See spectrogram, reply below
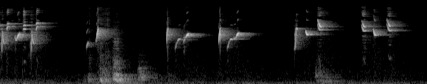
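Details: Short, clear downslurred whistles and chips from an American goldfinch singing to attract a mate and instruct chicks, given in separate bursts about every half second to second, with a soft low rustle.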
